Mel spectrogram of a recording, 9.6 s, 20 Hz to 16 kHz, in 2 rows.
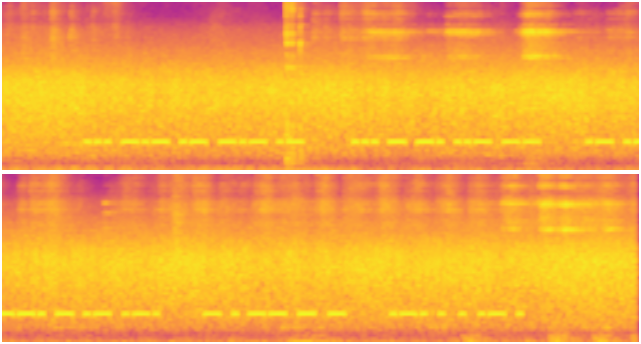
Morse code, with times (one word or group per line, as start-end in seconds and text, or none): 0.7-2.3 SKAKA
2.7-4.1 STNUM
4.4-6.0 APTAR
6.3-7.4 TEMTT
7.7-8.7 REEAE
